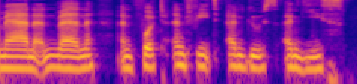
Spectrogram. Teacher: And that's the difference there is when it's also called an I mutation in English, when a vowel change, where a back vowel moves forward in the mouth or a front vowel becomes higher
